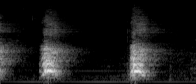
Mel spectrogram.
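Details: Newfoundland and Labrador cross puppies, brothers about five months old, barking during play: two loud, harsh single barks spaced roughly a second apart, with silence around them.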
